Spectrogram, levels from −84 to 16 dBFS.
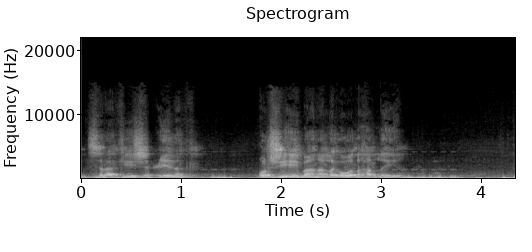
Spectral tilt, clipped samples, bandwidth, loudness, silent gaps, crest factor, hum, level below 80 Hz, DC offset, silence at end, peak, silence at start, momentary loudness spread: -6 dB/octave; under 0.1%; 10.5 kHz; -16 LUFS; none; 14 dB; none; -18 dBFS; under 0.1%; 0 s; 0 dBFS; 0 s; 8 LU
